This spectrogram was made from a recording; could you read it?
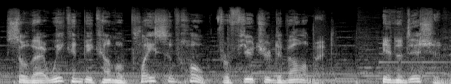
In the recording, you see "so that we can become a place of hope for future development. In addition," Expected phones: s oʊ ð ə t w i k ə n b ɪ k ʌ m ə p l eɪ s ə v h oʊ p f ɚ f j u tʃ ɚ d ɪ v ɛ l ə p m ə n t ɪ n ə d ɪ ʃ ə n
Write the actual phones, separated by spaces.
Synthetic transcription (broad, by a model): s oʊ ð ə t w i k ə n b ɪ k ʌ m ə p l eɪ s ə v h oʊ p f ɚ f j u tʃ ɚ d ɪ v ɛ l ə p m ə n t ɪ n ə d ɪ ʃ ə n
